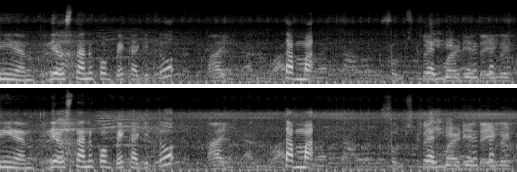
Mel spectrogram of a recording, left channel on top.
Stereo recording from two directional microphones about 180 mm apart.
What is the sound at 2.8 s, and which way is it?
Speech, 10° right (ahead or behind).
